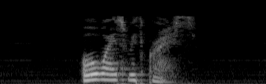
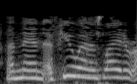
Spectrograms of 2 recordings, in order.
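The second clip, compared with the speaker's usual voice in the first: ordinary delivery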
